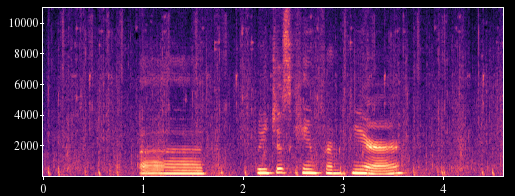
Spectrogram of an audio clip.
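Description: A young woman speaks in a playful, sing-song voice close to a microphone.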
